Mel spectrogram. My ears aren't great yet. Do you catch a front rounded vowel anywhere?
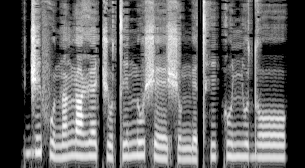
no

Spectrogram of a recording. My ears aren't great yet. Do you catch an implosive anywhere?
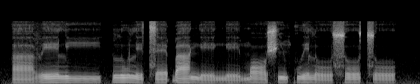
yes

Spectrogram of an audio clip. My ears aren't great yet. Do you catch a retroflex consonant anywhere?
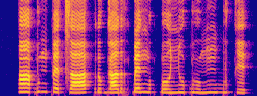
no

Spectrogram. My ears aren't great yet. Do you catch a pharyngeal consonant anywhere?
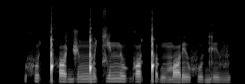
no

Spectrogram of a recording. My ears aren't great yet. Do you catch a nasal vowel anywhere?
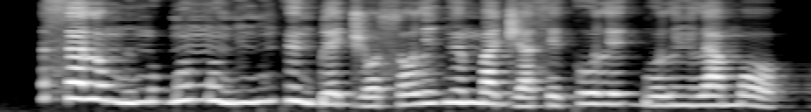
yes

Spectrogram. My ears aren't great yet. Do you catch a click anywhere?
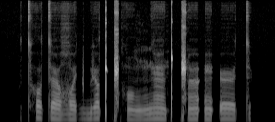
yes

